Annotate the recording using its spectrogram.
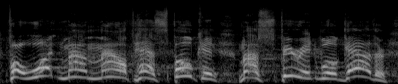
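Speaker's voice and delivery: ordinary delivery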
